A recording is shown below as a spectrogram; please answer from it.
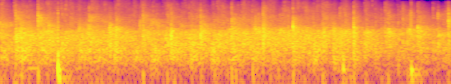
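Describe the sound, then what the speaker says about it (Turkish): A studio audience on a TV word quiz show applauds loudly and continuously, a dense wash of clapping from many hands throughout. "Ama bence daha kuvvetli bir alkış hak ettiniz."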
